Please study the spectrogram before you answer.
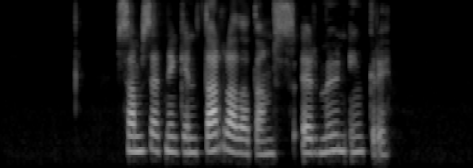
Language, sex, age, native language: Icelandic, female, 30-39, Icelandic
